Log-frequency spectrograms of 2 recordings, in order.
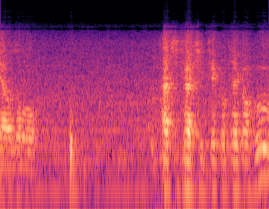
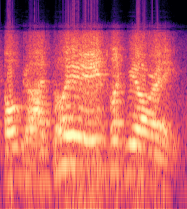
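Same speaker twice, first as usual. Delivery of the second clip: begging; 4 semitones higher, 5 dB louder, slower than usual. Retold or imitated. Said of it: "she is like".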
